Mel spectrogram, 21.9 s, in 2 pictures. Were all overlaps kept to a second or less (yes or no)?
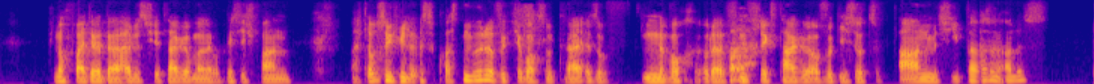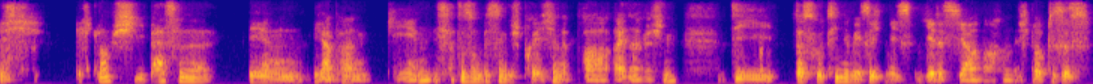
yes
